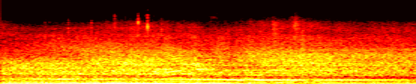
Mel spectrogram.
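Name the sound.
bus or truck passing on mountain road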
